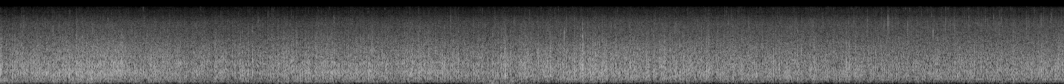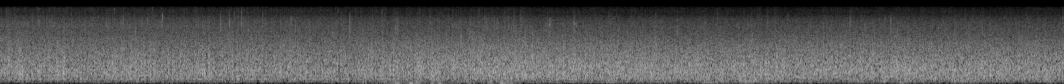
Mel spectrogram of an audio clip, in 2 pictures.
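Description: Heavy rain in an intense downpour, pouring onto the forest trees and foliage. It makes a steady, dense hiss that does not let up.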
